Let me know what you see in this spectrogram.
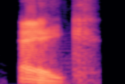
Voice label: "ache", British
